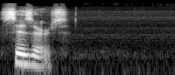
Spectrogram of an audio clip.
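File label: "scissors" English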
